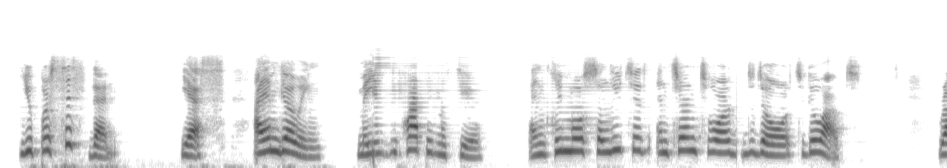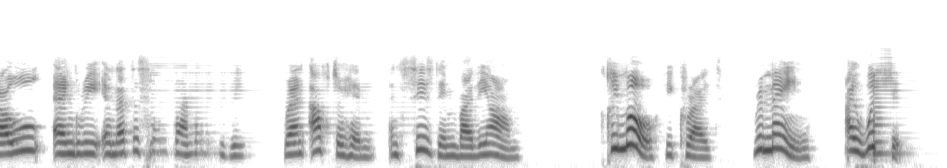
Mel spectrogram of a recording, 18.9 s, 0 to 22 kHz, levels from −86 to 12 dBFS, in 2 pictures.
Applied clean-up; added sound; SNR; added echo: neural mask model DeepFilterNet 3.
